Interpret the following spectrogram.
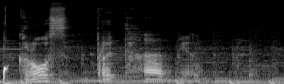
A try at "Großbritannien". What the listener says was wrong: Very good. I probably wouldn't roll your R's as much.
